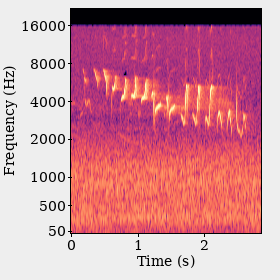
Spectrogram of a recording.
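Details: Willow warbler singing a sweet, liquid phrase of about a dozen quick notes sliding gently downward, over soft hiss; first heard on the patch for 2017, SSSI Wanstead Flats, on 8 April.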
